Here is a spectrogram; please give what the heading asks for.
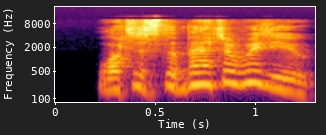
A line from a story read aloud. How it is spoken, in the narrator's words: cried Wilhelm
